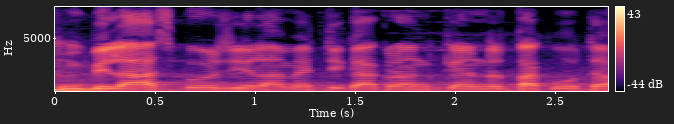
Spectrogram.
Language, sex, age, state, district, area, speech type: Maithili, female, 30-45, Bihar, Purnia, urban, read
